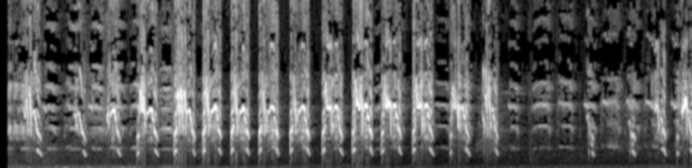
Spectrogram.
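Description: An eagle gives a fast run of high, thin, down-slurred squealing notes, about three a second, that falter and fade near the end over a faint low rumble.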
